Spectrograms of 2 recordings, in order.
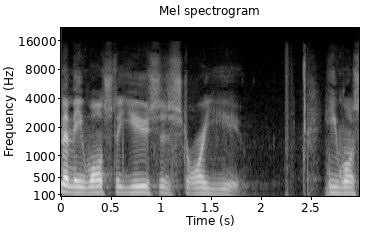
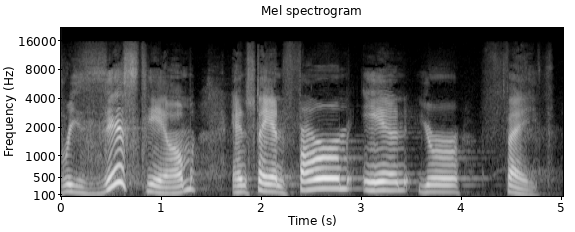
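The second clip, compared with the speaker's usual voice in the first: slow, drawn-out words, dropping on the last; emphatic exhortation; much slower than usual. Retold or imitated. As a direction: stretch out the command, pausing before the final word. Quotes Peter as emphatic exhortation.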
